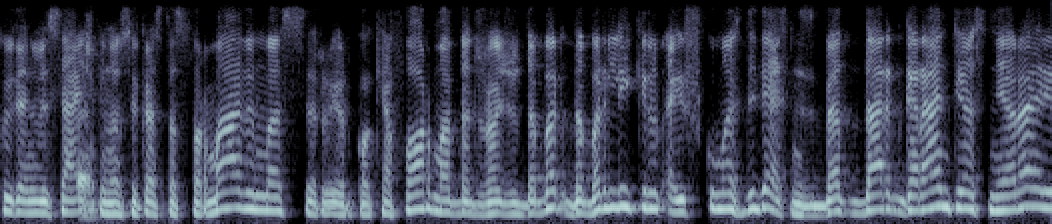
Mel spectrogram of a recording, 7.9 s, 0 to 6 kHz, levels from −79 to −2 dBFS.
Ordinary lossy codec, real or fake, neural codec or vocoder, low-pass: Opus, 16 kbps; real; none; 5.4 kHz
